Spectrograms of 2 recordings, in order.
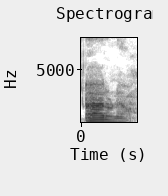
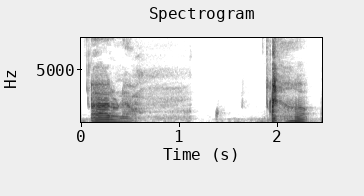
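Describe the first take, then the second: First: Said in the usual way. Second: Slow hushed whisper; whispered shrug. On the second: Real, not acted. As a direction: drag it out in a whisper. Whispered repeat of line 104.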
